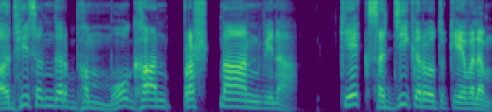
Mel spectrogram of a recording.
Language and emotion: Sanskrit, angry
